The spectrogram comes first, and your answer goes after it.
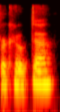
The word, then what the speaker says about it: ricotta: So you get some pecorino romano, some Parmesan shredded, some ricotta cheese, but it's really pronounced ricotta.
